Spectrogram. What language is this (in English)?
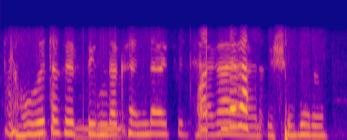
Punjabi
